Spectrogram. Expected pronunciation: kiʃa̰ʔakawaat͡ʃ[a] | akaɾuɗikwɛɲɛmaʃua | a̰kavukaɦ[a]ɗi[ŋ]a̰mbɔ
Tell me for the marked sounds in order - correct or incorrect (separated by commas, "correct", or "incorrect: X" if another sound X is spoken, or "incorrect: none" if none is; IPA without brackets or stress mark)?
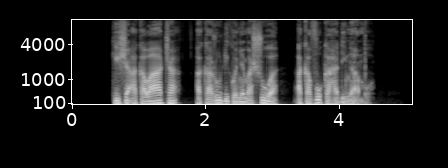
correct, correct, correct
